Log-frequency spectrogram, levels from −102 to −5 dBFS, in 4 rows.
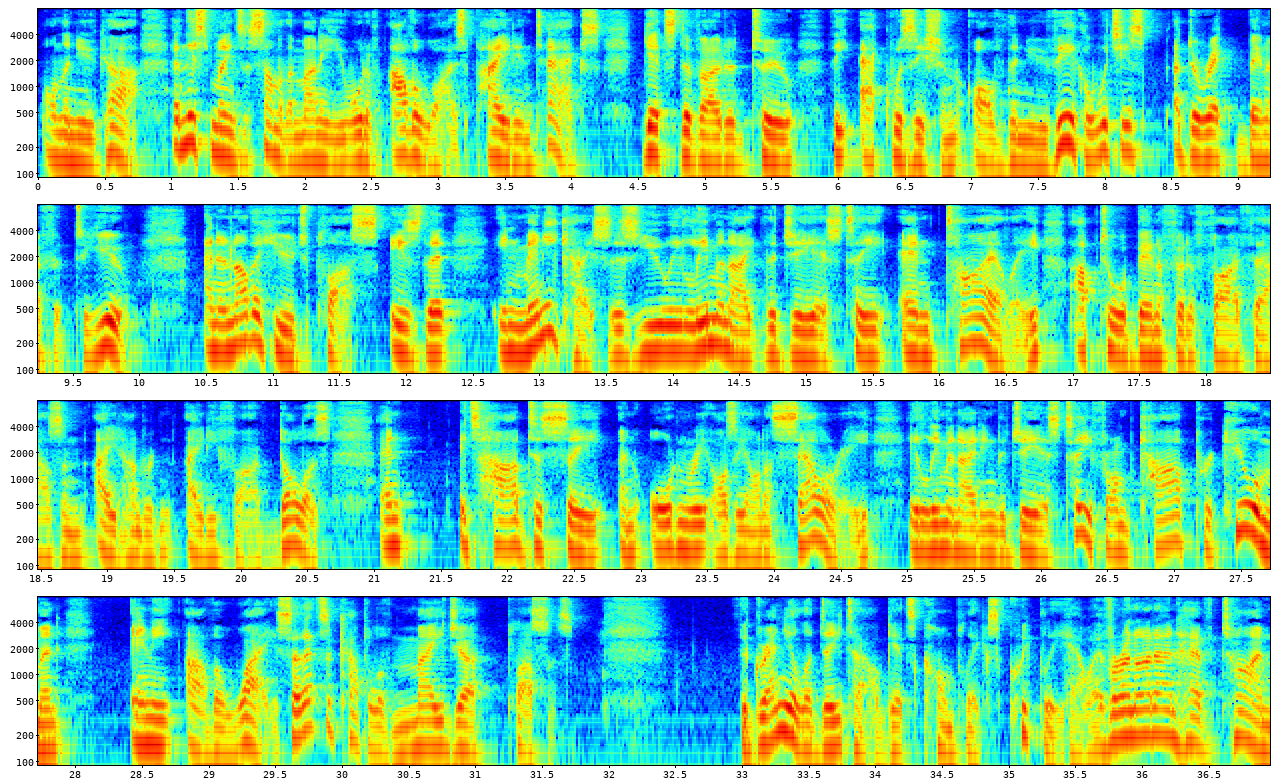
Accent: Australian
